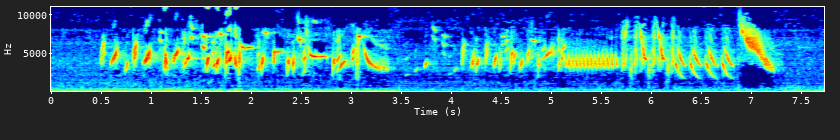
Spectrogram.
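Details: European goldfinch from France in a long run of bright, rapid twittering notes, a short break, then more chattering phrases with a sustained buzzy note and a closing high sweeping call.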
